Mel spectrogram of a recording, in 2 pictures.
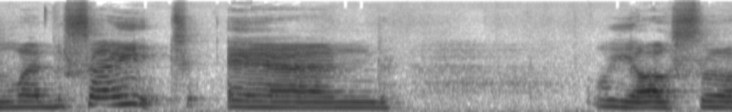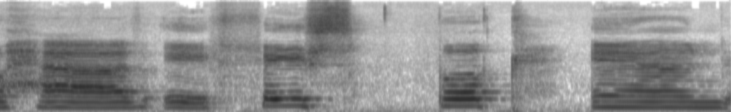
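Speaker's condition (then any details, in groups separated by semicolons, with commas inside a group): Moebius syndrome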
